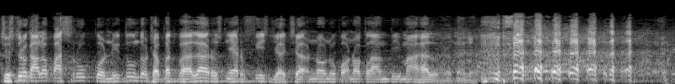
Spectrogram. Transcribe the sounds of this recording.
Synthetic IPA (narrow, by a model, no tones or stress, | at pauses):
d͡ʒ̥ust̪ɾukalopasrukʊnit̪uːnt̪ʊk̚d̥a̤pat̪̚baɦalaɦaɾʊsnɛrfɪsdiad͡ʒ̥aʔnɔnukɔ̰ʔnɔkəlampimaɦalbat̪ad͡ʒa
